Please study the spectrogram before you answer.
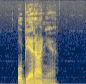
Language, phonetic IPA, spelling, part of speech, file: Polish, [ˌubʲjɛˈrãɲɛ], ubieranie, noun, Pl-ubieranie.ogg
